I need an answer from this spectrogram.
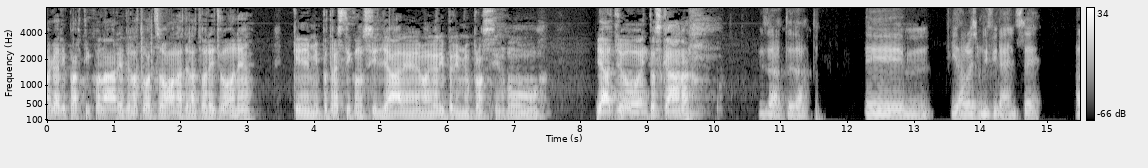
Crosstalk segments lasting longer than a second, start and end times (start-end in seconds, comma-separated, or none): none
